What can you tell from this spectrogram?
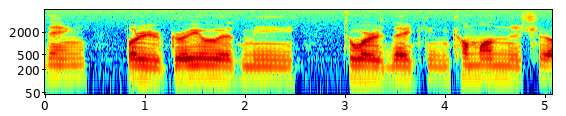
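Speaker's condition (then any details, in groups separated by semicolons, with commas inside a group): Brain injury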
